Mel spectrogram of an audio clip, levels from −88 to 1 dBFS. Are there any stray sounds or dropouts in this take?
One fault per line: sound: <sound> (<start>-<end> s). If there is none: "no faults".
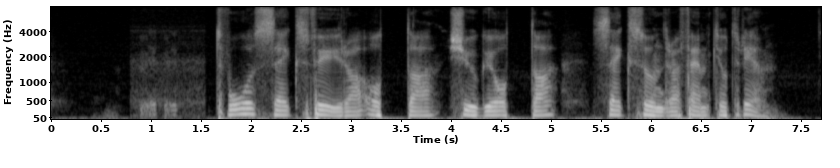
sound: laugh (0.9-1.3 s)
